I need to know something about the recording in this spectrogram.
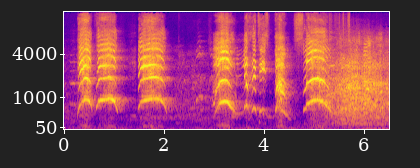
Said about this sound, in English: oh my goodness. I've I haven't heard a scream like it in quite some time. Good heavens!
